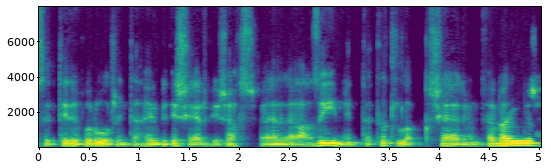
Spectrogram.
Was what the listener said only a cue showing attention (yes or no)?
no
